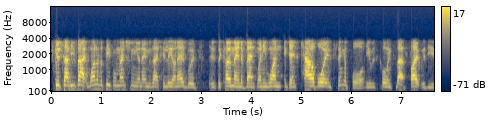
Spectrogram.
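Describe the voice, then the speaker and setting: Talking very fast with hardly any pauses, a man with a southern English accent has a fairly high pitch, fairly even intonation and big swings in loudness. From southeast England (Kent). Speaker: MMA interviewer. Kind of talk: interview.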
